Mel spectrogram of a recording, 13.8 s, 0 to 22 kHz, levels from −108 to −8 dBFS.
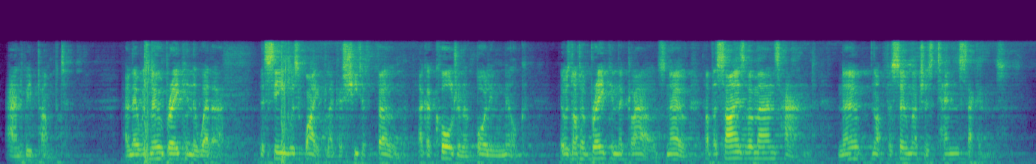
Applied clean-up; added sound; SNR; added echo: none; Fart; 9 dB; reverberation time 2.5 s.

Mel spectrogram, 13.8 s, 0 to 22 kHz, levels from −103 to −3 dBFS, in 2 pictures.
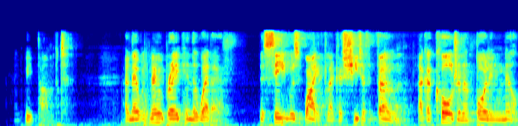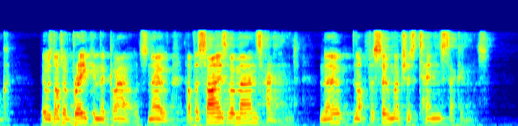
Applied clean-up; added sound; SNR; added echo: neural mask model DeepFilterNet 3.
